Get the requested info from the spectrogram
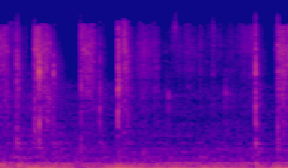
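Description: A deck of divination cards being shuffled by hand: a quick, irregular run of light card flicks and slaps, over a steady low hum.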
